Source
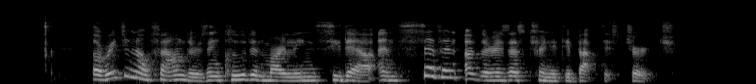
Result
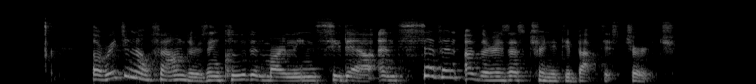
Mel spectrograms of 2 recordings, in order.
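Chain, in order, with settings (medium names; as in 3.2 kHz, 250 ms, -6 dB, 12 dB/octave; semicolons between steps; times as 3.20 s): 2.25–4.29 s: comb 2.7 ms, depth 64%; compression, threshold -31 dBFS, peak gain reduction 9 dB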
